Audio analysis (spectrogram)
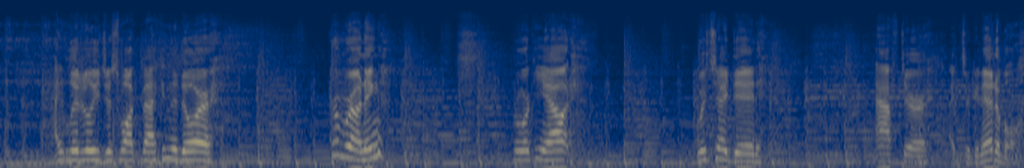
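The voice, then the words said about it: Slightly out of breath. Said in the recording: “why I sound a little out of breath,”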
